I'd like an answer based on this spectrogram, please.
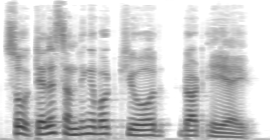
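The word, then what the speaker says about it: Qure.ai: So tell us something about Cure.ai, right? I hope I'm pronouncing it right.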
